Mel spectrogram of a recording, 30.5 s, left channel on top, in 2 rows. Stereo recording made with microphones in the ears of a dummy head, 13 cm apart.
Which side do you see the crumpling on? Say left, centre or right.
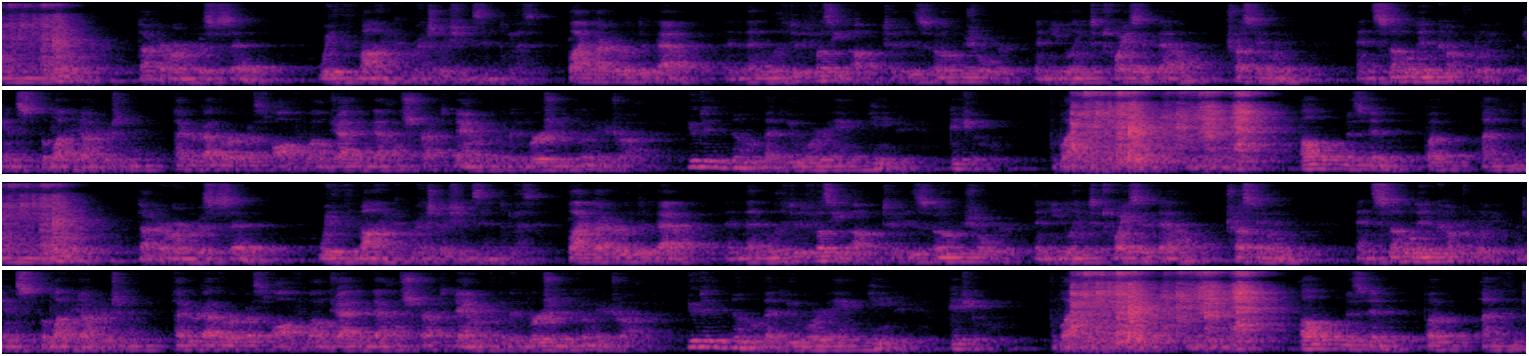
right.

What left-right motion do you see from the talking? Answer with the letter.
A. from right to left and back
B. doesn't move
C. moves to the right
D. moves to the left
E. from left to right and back
B.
